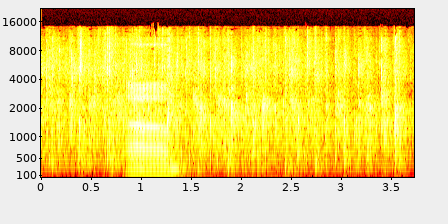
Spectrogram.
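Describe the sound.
An audience claps steadily, a dense crackling patter that carries on throughout, with a brief sustained voiced call rising above it near the start.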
